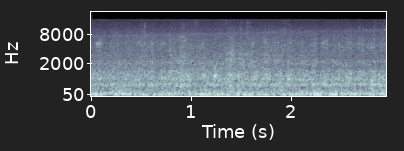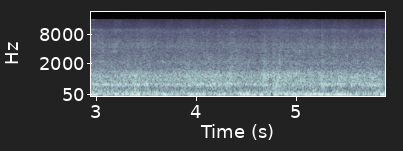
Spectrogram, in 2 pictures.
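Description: ICF passenger coach running at speed on the track, heard from a window seat: steady wheel-and-rail noise.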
